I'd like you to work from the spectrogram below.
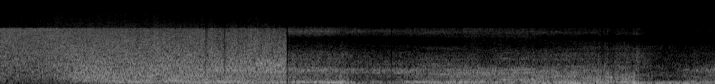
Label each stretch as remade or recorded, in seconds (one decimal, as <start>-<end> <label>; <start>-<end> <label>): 0.0-4.2 recorded; 4.2-6.6 remade; 6.6-7.2 recorded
